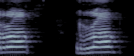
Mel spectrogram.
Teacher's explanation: را کے اوپر زبر ہے، را کے اوپر اگر زبر یا پیش آئے تو ایسا را پر یا موٹا پڑھتے ہیں.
